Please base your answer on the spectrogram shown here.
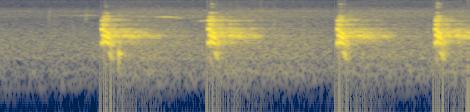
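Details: Cheer pheasant in a quiet forested valley on a cold early morning gives four loud, harsh, ringing calls about half a second apart, each with a quick downward slur.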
